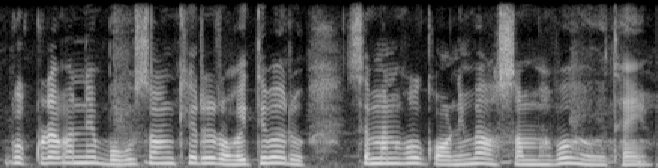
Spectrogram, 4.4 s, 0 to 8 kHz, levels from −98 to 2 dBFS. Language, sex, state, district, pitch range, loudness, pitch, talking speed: Odia, female, Odisha, Khordha, 205-260 Hz, -17 LUFS, 245 Hz, 125 wpm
